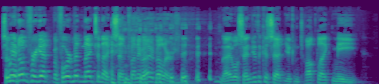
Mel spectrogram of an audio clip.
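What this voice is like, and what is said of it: Irish Belfast accent. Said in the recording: “you have a very nice Irish accent ... You too can have a Belfast accent”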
